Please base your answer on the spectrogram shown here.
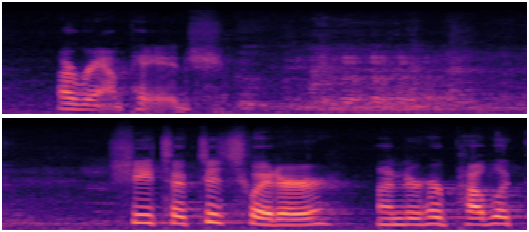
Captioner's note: laugh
